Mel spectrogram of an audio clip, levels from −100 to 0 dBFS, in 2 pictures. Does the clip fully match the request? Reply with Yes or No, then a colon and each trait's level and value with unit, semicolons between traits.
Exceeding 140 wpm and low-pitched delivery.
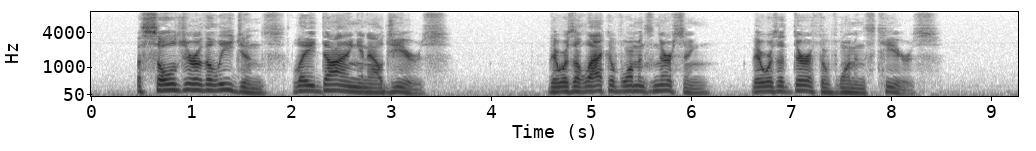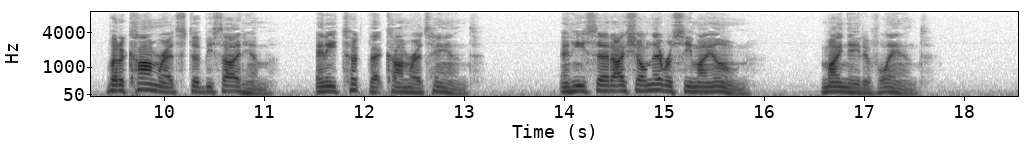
Yes: average, 150 wpm; low, 125 Hz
